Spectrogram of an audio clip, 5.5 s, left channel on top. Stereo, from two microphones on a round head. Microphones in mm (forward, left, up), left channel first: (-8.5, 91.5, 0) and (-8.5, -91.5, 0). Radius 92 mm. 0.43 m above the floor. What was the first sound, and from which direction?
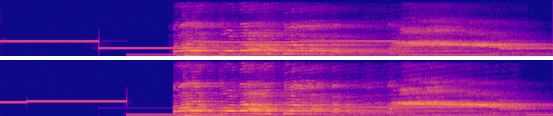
A scream, 25° right (ahead or behind).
